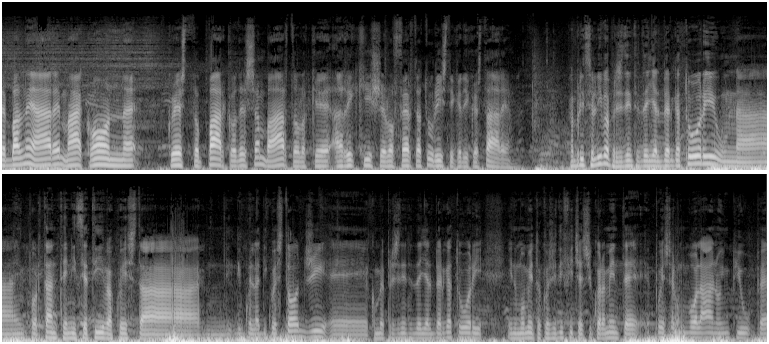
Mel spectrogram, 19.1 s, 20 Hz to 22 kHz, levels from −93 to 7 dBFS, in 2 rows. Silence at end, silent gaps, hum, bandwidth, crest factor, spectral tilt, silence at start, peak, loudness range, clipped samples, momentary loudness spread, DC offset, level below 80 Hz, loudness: 0 s; none; none; 10 kHz; 14 dB; -8 dB/octave; 0 s; 0 dBFS; 6 LU; under 0.1%; 11 LU; under 0.1%; -16 dBFS; -17 LUFS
